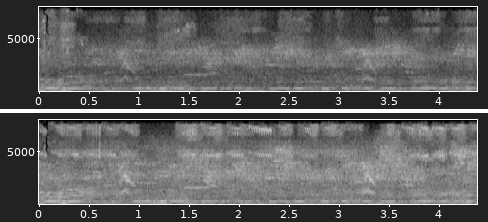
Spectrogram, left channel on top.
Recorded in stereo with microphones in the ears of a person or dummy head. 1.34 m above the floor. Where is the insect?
60° right (ahead or behind), 0.9 m.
